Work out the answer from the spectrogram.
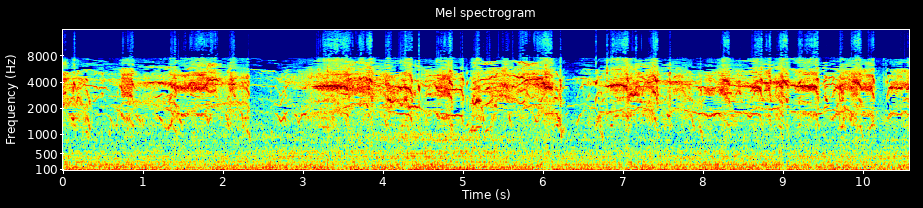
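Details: Peregrine falcon mother bringing food to her chicks in Madrid, 29 April 2016. Intense, shrill squealing continues throughout, rising in noisy surges with brief breaks between them.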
